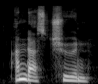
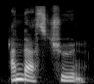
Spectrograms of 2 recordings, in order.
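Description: First: The phrase is slurred and mumbled. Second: The phrase is articulated clearly.

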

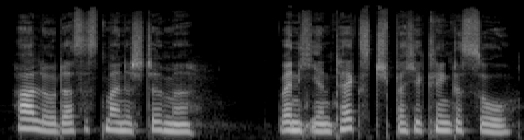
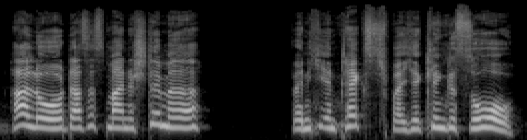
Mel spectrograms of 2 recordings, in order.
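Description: First: It is said in a sad tone. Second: It is said in an angry tone.

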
